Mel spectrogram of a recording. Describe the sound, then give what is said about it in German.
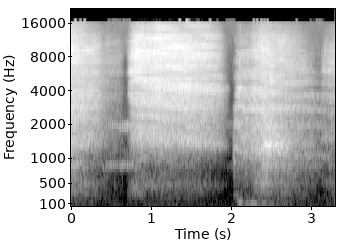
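A man who nearly suffocated from lack of oxygen and nitrogen narcosis gasps for air in ragged, noisy breaths, two long rasping intakes separated by a brief catch, fairly loud with a hoarse, wheezing edge. “Er wäre beinahe erstickt. Gott. Atmen, …. Atmen.”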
